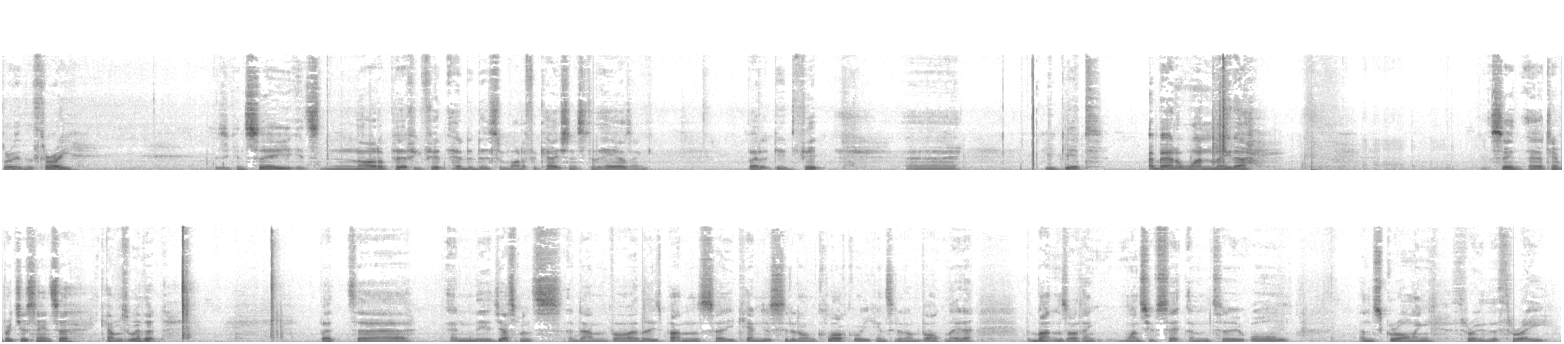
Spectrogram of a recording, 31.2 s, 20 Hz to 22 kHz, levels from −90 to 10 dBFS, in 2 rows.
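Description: DC steps at 5.91, 13.09, 15.59, 22.00 and 30.71 s shift the waveform's zero line by about −28 to −30 dBFS, each heard as a low thump, with the offset then decaying through a 5 Hz high-pass.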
